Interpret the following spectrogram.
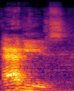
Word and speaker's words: Aggie: Number 6, BYU, the Cougars on the prowl against number 10 seed Utah State Aggies. As we know, Aggie rhymes with naggy, and sometimes Cougars can be quite naggy.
